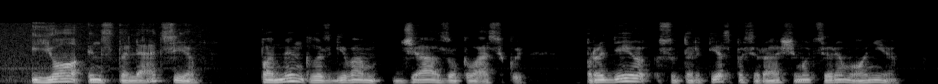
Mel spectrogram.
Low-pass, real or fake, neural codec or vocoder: 7.2 kHz; real; none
